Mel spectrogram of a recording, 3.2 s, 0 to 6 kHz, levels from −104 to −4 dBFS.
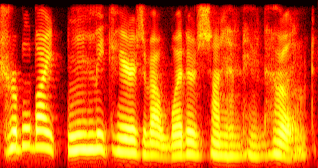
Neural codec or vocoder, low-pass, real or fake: autoencoder, 22.05 kHz, a latent of 192 numbers a frame, VITS, trained on one speaker; 5.4 kHz; fake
